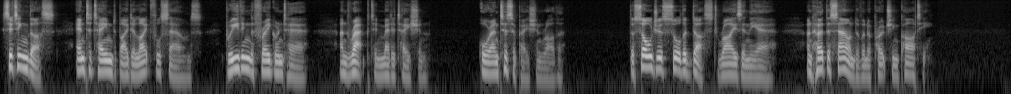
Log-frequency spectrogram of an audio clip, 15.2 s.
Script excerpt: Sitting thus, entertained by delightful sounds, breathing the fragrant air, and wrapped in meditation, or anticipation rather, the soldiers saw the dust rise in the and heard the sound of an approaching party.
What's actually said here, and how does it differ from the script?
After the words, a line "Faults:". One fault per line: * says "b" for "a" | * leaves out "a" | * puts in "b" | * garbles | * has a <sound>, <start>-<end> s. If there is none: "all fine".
Sitting thus, entertained by delightful sounds, breathing the fragrant air, and wrapped in meditation, or anticipation rather, the soldiers saw the dust rise in the air, and heard the sound of an approaching party.
Faults:
* puts in "air"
